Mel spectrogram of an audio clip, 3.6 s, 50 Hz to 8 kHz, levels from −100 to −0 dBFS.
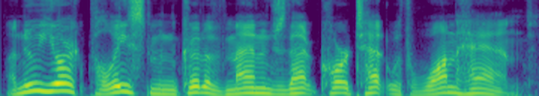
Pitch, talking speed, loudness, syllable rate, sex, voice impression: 150 Hz, 200 wpm, -18 LUFS, 5.6 syllables/s, male, masculine, adult-like, slightly powerful, unique, slightly intense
